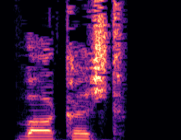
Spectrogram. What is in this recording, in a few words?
"waagrecht", German; adjectives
